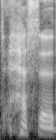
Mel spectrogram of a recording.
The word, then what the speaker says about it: hesed: That word steadfast love that you see there, it comes from this Hebrew word. It's pronounced hesed, and sometimes it's translated as mercies.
